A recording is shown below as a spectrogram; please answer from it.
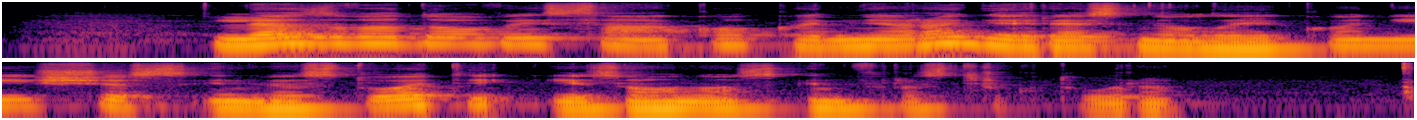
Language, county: Lithuanian, Šiauliai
